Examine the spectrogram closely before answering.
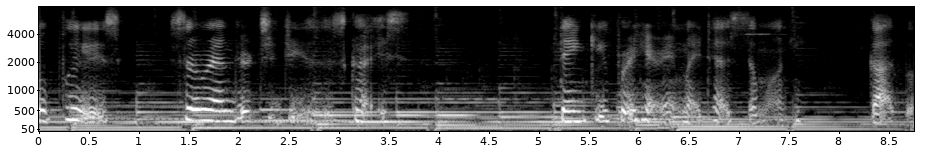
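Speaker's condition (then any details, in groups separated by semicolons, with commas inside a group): Cerebral palsy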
